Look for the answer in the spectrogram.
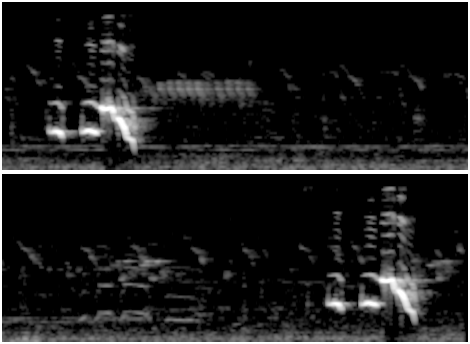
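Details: Black-naped oriole from Sumbawa with a soft voice delivers a mellow phrase, two short whistles then a falling slide. After a quiet gap of about seven seconds it repeats the phrase.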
